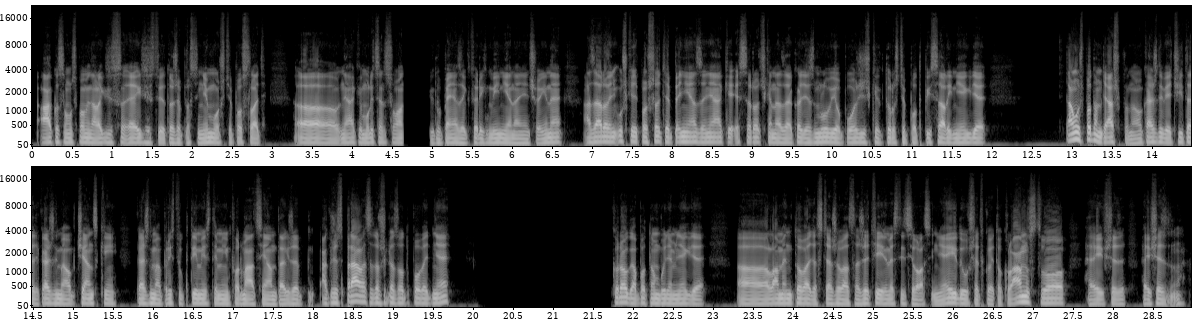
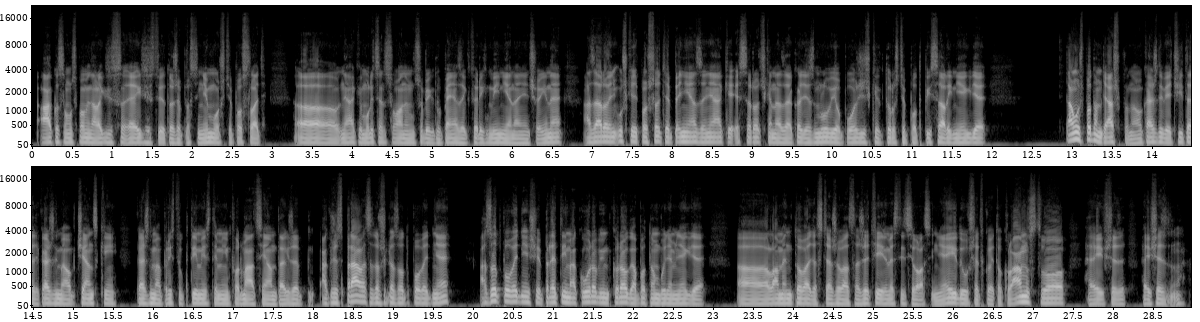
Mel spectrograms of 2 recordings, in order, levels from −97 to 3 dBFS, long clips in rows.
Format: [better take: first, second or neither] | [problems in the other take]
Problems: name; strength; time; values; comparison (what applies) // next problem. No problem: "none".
second | audio cutting out; at 4.5 s and at 20 s for 1.5 s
